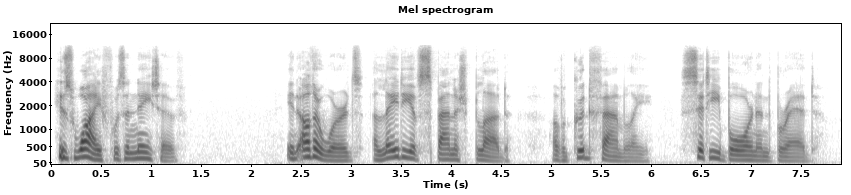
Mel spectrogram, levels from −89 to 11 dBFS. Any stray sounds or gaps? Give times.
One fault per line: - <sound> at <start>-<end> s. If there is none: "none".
none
